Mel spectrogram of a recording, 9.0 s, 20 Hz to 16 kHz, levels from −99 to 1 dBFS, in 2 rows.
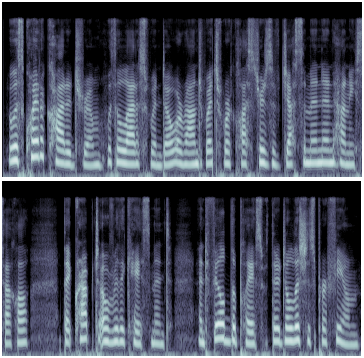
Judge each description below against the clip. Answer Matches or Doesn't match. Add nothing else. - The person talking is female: Matches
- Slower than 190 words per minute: Doesn't match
